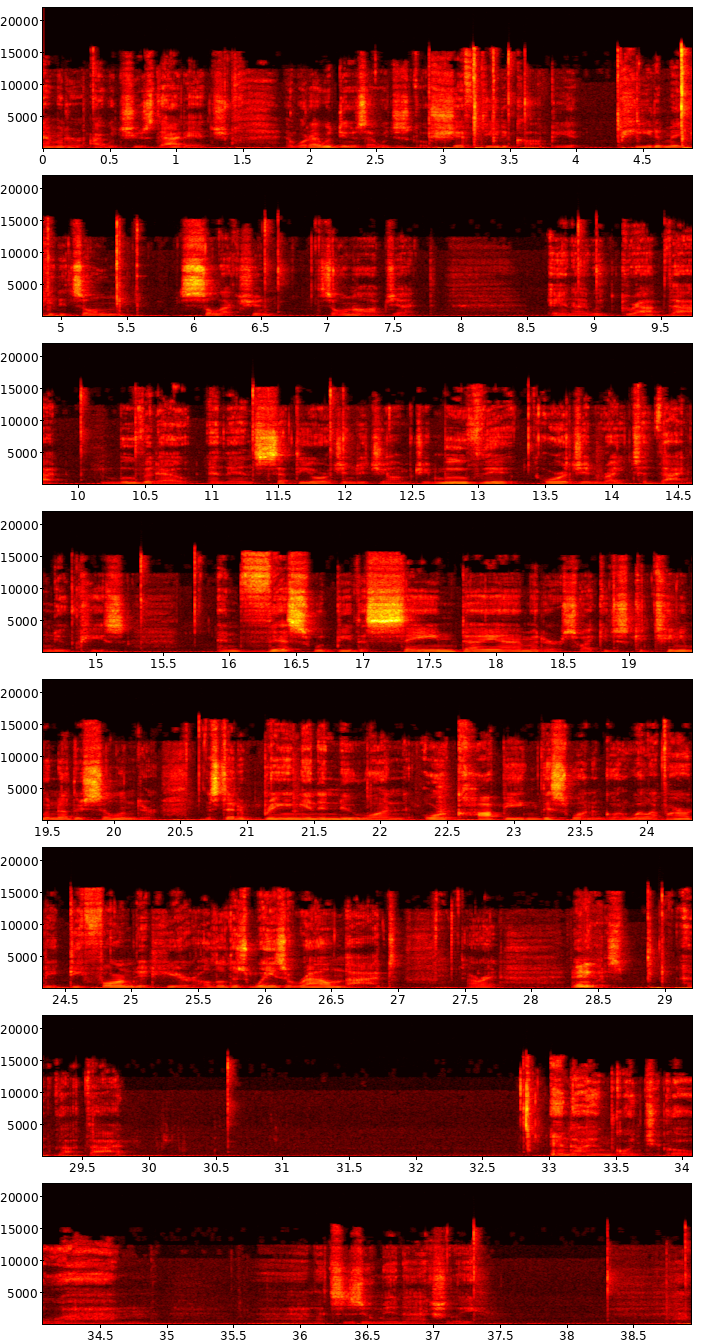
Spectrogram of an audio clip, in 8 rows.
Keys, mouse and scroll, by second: 3.3 shift+d, 4.3 p, 5.4 Tab, 8.9-12.9 drag, 13.7-15.3 middle drag, 15.3 click, 28.9 KP_3, 30.5-32.1 drag, 35.8-37.3 middle drag, 37.3-38.3 right drag, 38.3 click.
